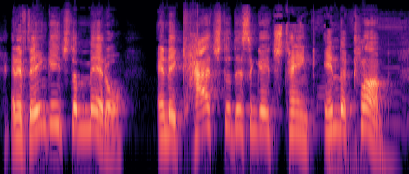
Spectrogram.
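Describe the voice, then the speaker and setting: Music plays behind a man who talks at a very fast pace. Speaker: video game guide streamer. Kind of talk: livestream tutorial. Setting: live stream with chat. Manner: repetitive, hesitant with fillers.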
